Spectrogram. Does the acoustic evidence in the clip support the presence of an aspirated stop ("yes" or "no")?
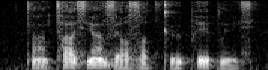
yes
